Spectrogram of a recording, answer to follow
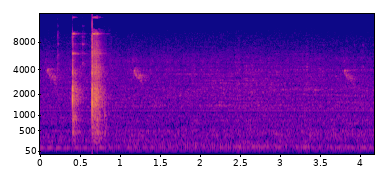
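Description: Two sharp metallic clinks about a third of a second apart, near the start, as steel open-end wrenches and a small nut knock together in the hands. A few faint light ticks follow over a steady low hum.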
